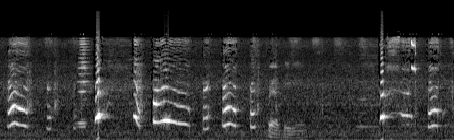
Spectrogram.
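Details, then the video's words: Irish Setter named Frebie singing: a series of short, whiny harmonic notes, some rising and some falling, broken by brief pauses and a few sharp clicks, in a quiet indoor setting. "Irish Setter Sings"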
